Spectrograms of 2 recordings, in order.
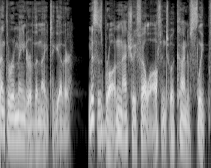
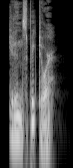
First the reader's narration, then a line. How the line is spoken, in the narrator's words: He said in a colorless voice, half as a question, half as a reproach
